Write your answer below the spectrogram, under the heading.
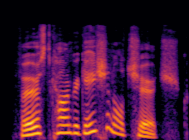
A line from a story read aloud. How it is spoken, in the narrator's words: cried Bildad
